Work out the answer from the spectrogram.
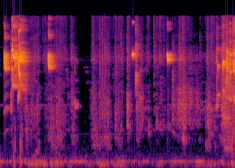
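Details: Lovebirds of several species in a colony aviary in the morning give shrill, harsh chirps in short irregular bursts, several birds calling, with bouts of wing flutter between calls.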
